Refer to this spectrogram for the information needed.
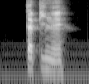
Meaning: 1. to go on the game (to work as a prostitute) 2. to work, to hustle
- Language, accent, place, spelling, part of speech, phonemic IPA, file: French, France, Lyon, tapiner, verb, /ta.pi.ne/, LL-Q150 (fra)-tapiner.wav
